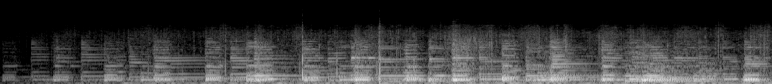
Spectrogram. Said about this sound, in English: What song? Well, it's a nice song. It's a tango about the death of a horse. The death uh, of a horse. Yeah, it's uh, it's that uh, the singer or the poet is uh, sadly remembering his horse or you know that guy.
